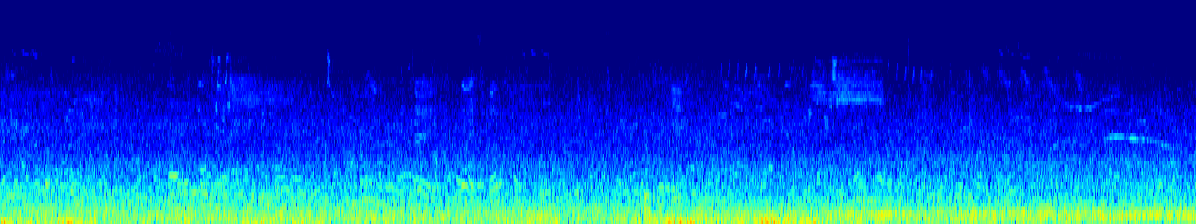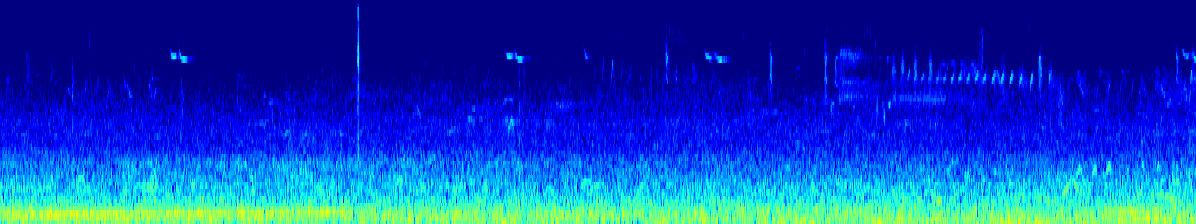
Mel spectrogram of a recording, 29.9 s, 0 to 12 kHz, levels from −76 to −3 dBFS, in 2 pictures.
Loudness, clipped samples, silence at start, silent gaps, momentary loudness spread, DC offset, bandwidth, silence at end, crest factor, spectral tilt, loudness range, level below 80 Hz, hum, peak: -39 LUFS; under 0.1%; 0 s; none; 4 LU; under 0.1%; 11 kHz; 0 s; 18 dB; -7 dB/octave; 3 LU; -42 dBFS; none; -18 dBFS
